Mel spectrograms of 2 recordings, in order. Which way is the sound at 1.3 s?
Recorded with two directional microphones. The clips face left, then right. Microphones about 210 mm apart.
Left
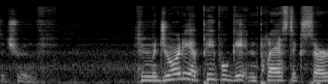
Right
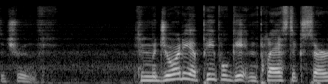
50° right (ahead or behind).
